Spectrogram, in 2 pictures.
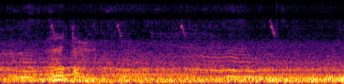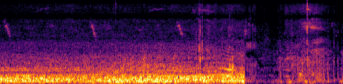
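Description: Honey bees buzzing steadily around open hive boxes as nucleus colonies are installed outdoors, a dense continuous drone close by, with a brief handling clunk near the end.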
